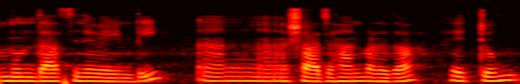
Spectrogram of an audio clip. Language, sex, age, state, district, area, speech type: Malayalam, female, 30-45, Kerala, Thrissur, rural, spontaneous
